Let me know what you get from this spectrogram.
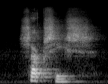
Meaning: Saxon
- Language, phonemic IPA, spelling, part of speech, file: Dutch, /ˈsɑksis/, Saksisch, adjective, Nl-Saksisch.ogg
